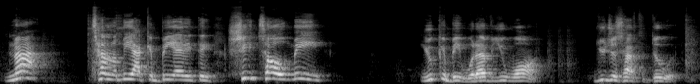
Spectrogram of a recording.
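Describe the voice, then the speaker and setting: On a livestream, a social media content creator gives an impassioned, boastful monologue. His voice is high-pitched and sharp at normal speed, and he speaks emphatically, repeating phrases for effect.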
